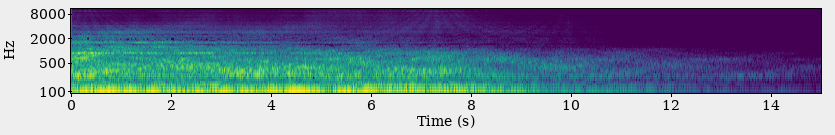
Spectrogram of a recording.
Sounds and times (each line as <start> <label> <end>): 0.0 Train 10.0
